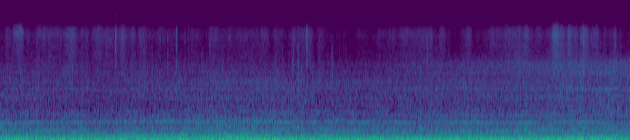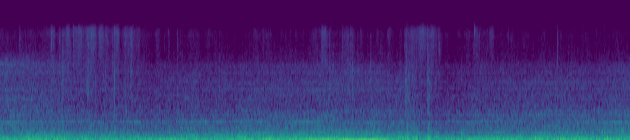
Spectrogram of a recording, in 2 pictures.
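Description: A car engine hums steadily from inside the car while it drives.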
